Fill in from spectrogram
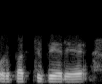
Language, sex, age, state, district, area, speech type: Tamil, male, 60+, Tamil Nadu, Nilgiris, rural, conversation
